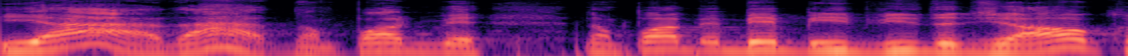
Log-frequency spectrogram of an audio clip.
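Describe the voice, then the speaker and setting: At a fairly quick pace, a man with a high pitch speaks over a quiet background. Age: 60s. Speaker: musician and singer. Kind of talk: interview conversation.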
